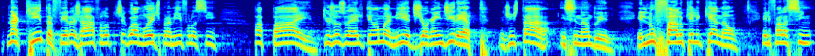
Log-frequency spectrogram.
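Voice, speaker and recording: A Brazilian pastor preaching through family stories, animated and playful, often laughing. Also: male voice, very high voice, big-room sound. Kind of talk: sermon storytelling.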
